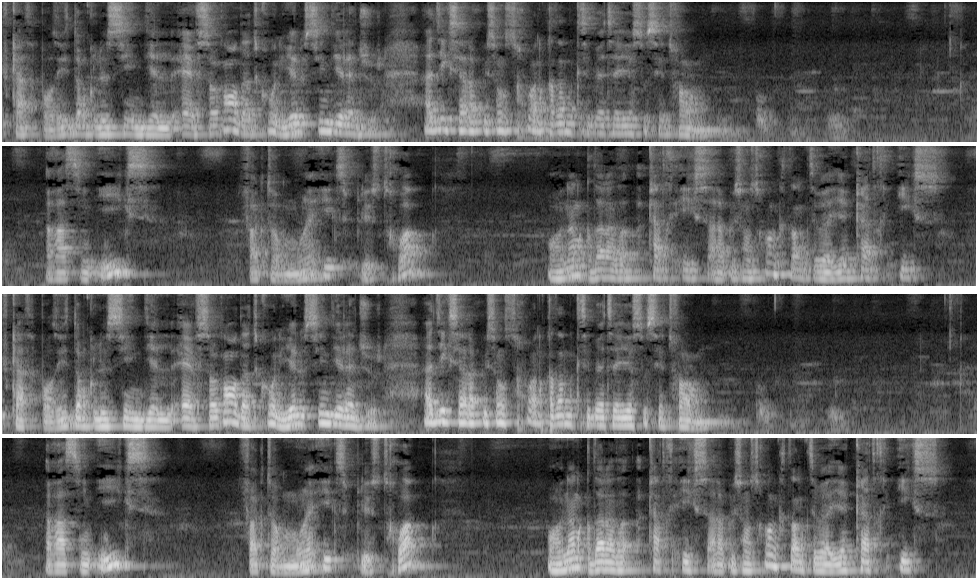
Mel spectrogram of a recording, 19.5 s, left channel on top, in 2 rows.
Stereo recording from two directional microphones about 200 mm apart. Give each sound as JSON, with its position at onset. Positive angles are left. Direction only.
{"t": 0.0, "sound": "speech", "side_deg": -25}
{"t": 10.1, "sound": "speech", "side_deg": -30}
{"t": 15.1, "sound": "speech", "side_deg": -30}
